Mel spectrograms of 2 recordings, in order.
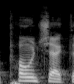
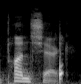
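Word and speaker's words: pączek: So more Poncek than Puncek. – Oh, and there's, it's not really an M. It kind of just goes nasal.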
